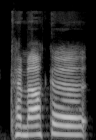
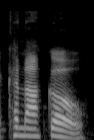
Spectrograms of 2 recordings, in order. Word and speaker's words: Kanako: Be very afraid of this author I can't pronounce the name of. Kanaka Inuki? Okay, we love that. You're so good. I'm sorry, Kanako, right? Kanako.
